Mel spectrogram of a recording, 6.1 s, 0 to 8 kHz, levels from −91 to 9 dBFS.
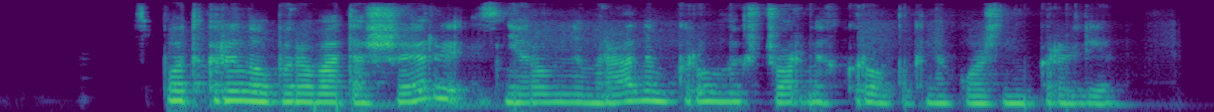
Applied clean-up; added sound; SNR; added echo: neural mask model DeepFilterNet 3.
